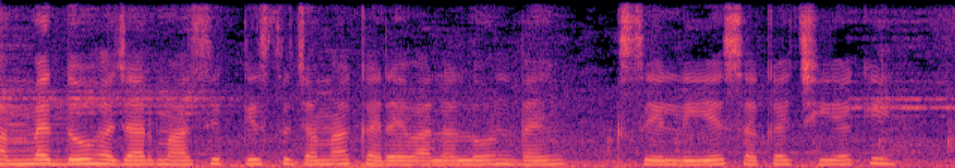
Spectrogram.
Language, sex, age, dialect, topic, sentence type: Maithili, male, 25-30, Angika, banking, question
